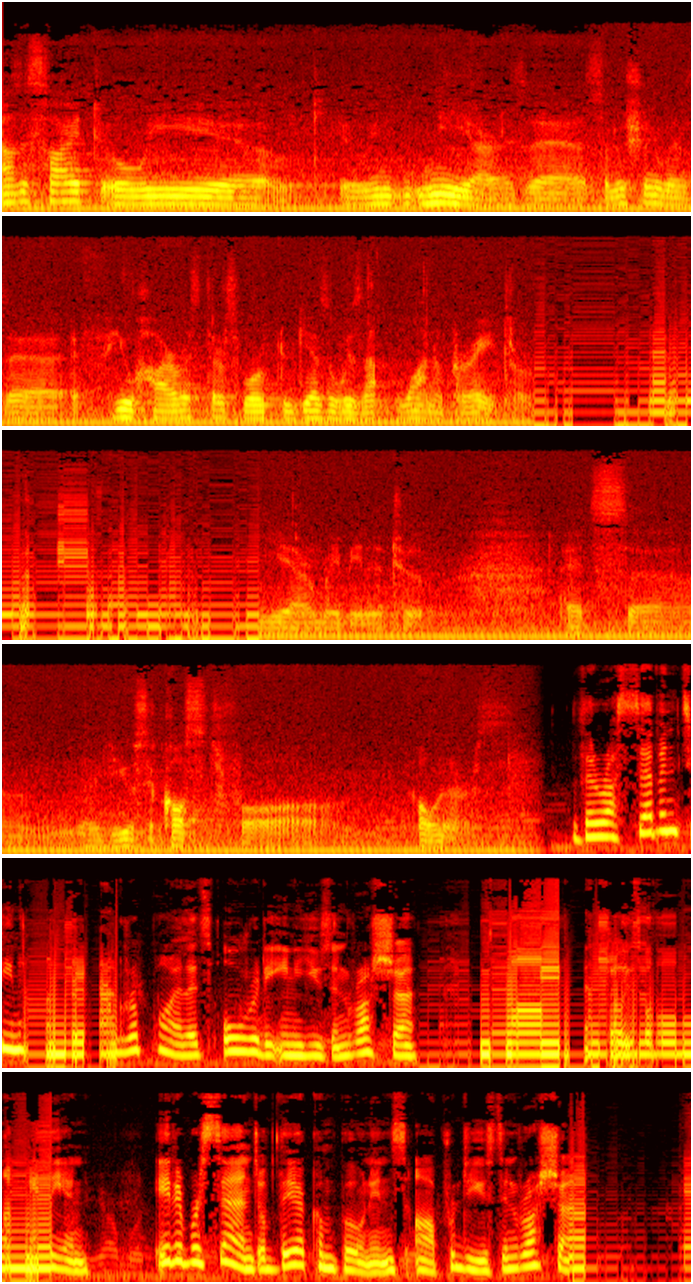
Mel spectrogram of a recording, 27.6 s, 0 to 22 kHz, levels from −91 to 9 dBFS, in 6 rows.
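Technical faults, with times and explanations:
0.00 to 4.00 s, adaptive stream starting at a low bitrate. The opening has missing or synthetic treble and heavier codec artefacts, which fits a 24 kbit/s HE-AAC start. At 4.00 s it jumps cleanly to a fuller version, consistent with 96 kbit/s AAC-LC, with no gap.
8.14 to 10.90 s, 18.52 to 19.13 s, 21.15 to 23.29 s and 26.75 to 27.56 s, robotic sound from repeated short buffers. The sound becomes a rigid metallic buzz at 188 Hz. This is likely one short chunk of about 5.3 ms replayed while new audio is late. The first, third and fourth runs are almost entirely repeats. The second is mostly repeats.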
